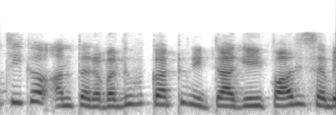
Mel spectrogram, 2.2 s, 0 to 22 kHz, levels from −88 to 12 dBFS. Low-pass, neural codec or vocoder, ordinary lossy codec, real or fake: none; codec, 16 kHz, 0.8 kbps, ZipCodec; none; fake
